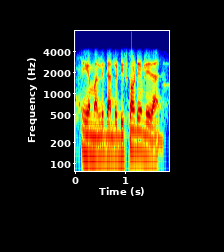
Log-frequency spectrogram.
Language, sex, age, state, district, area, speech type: Telugu, male, 18-30, Telangana, Yadadri Bhuvanagiri, urban, conversation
